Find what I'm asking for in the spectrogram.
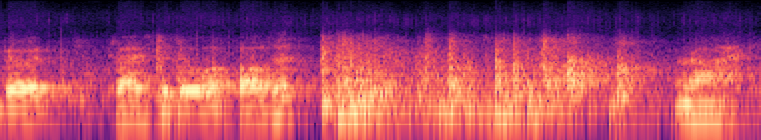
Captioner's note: closing door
